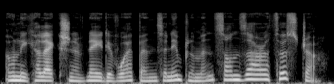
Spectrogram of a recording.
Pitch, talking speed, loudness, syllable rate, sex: 185 Hz, 160 wpm, -16 LUFS, 6.3 syllables/s, female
